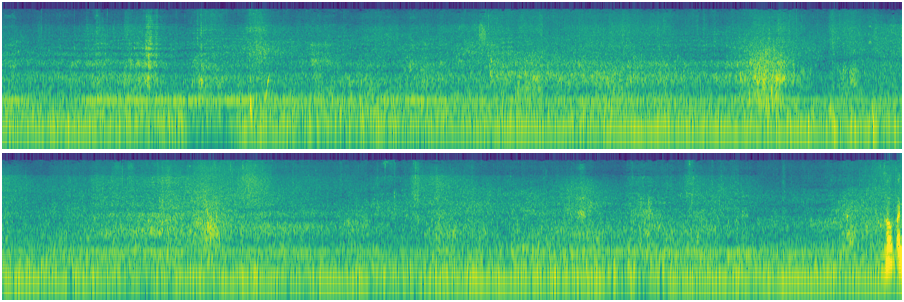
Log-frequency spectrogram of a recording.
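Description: Quiet beach ambience: a steady low rumble of wind on the microphone and small waves lapping at the water's edge, with a faint steady hum underneath.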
